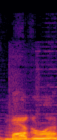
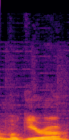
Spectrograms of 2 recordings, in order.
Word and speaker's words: Moguera: take a look at here mura Moira I pronounce it both ways but um really really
